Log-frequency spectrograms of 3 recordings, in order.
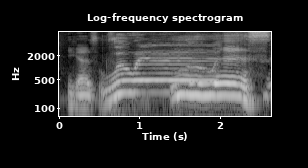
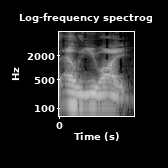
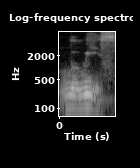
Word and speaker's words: Luis: Leon, a brash American, mispronounces his name. Yes, he goes... Lewis! Yeah. Which is, sort of right, I guess. Maybe. I mean, I don't think that's the way you spell it. 'Cause No, I think or the way you say it. spelling is Lewis. Correct. Whereas his is Luis, so it'd be And I Luis. think that's Luis, yeah.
